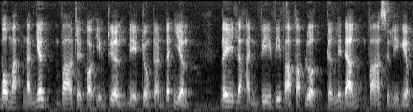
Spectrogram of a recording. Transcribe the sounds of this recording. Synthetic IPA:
ɓɔ̰˧˦ma˨˩k̚na̰ː˧˨ŋɲə˧nvaː˨˩zəː˨˩jxɔ˧˩jhḭ˧˨ənt͡ɕɨ˨˩əŋɗe˧˩t͡ɕo̰˨˧˩ŋ͡mt͡ɕa˨˩jŋ̟zə˦˥k̚ɲḭ˧˨əm | ɗə˧jlaː˨˩ha˨˩jŋ̟vi˧vi˧fa̰ː˧˨mfaː˦˥p̚lwə˨˩t̚kə˨˩nle˧nɗaː˨˦ŋvaː˨˩sɨ̰˧˩li˨˦ŋi˧˨əm

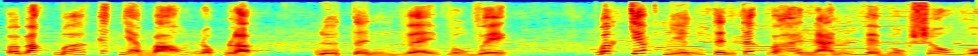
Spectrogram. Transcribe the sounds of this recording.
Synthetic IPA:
vaː˨˩ɓa˦˥t̚ɓəː˨˦kaː˦˥k̚ɲaː˨˩ɓaː˨˦wɗə˨˩wk͡p̚lə˨˩p̚ | ɗɨ˧ət̪ï˧˩nve˨˩vṵ˧˨vi˨˩ək̚ | ɓə˦˥t̚t͡ɕə˦˥p̚ɲɨ̰˧˥ŋt̪i˧ŋ̟t̪ɨ˦˥k̚vaː˨˩ɦï˨˩ŋ̟ʔa̰˧˩jŋ̟ve˨˩mo˨˩t̚so˨˦vṵ˧

